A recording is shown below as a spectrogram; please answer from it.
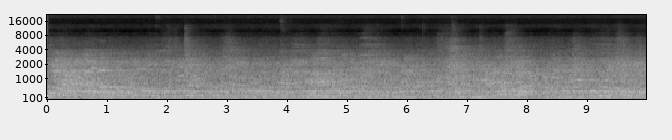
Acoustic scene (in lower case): restaurant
